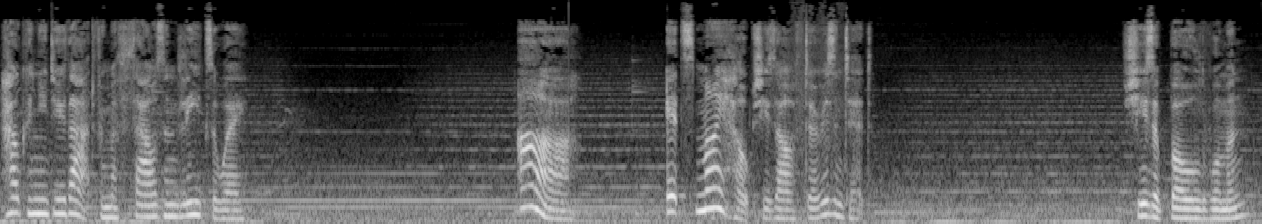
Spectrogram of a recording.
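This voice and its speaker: A woman's voice: on the low side, lively intonation, measured pace. Young court noblewoman, poised, shrewd, arch; fantasy game, light music bed. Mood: shrewd, guarded. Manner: refined, arch. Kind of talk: dramatic video game acting.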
